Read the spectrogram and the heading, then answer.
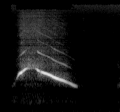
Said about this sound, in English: Crowley let out an impressed whistle.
